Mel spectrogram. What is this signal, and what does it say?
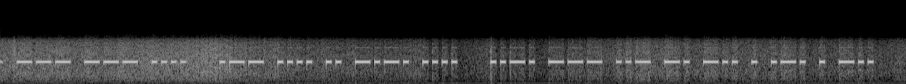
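Morse code, heard as a keyed tone, about 25 wpm, 1070 Hz, with radio noise. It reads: OOH WHICH FOUNDERED
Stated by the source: Morse from KPH's Night of Nights XX maritime radiotelegraphy event, received in Chiapas, Mexico about 3,800 km away on a Kenwood R-600 with a grounded 10 m long-wire antenna.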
